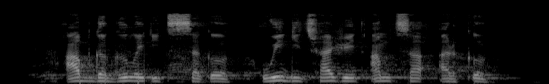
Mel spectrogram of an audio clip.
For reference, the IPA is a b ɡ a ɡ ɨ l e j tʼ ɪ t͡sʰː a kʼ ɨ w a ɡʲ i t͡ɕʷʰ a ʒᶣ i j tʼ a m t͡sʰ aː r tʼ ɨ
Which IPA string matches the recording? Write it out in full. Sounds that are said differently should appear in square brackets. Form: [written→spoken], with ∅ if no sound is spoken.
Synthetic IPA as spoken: a b ɡ a ɡ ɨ l e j tʼ [ɪ→i] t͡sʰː a kʼ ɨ w [a→i] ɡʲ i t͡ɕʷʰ a ʒᶣ [i→e] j tʼ a m t͡sʰ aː r [tʼ→kʼ] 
